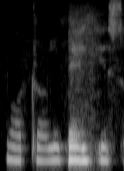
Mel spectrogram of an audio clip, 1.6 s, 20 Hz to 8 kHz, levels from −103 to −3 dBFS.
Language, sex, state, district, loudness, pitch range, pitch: Hindi, female, Bihar, Gaya, -34 LUFS, 220-225 Hz, 225 Hz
